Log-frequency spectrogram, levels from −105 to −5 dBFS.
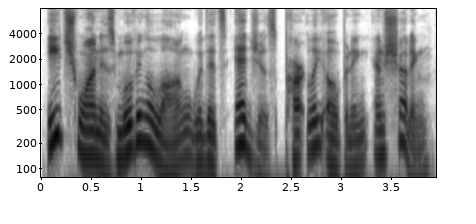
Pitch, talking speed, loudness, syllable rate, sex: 135 Hz, 180 wpm, -20 LUFS, 5.4 syllables/s, male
